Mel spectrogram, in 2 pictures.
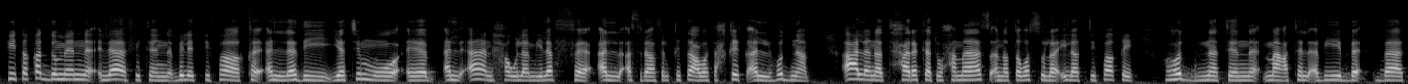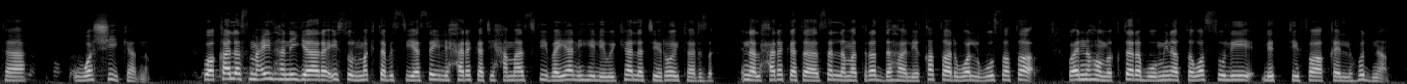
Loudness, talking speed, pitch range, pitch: -23 LUFS, 110 wpm, 190-215 Hz, 200 Hz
